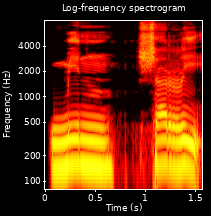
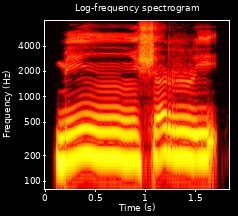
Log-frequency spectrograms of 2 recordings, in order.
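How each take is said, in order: First: The n is pronounced clearly and fully. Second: The n is hidden with a soft nasal hum. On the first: The speaker calls it wrong. "Jadi bukan dibaca min syarri" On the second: The speaker calls it right. "setelah kita membaca samar nun mati ini"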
